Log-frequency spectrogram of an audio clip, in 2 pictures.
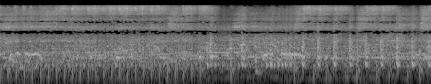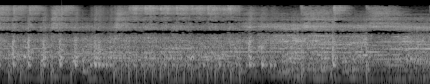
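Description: Grindcore band playing live: distorted guitar and bass over fast, heavy drum-kit playing, with a pounding beat through the middle stretch.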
